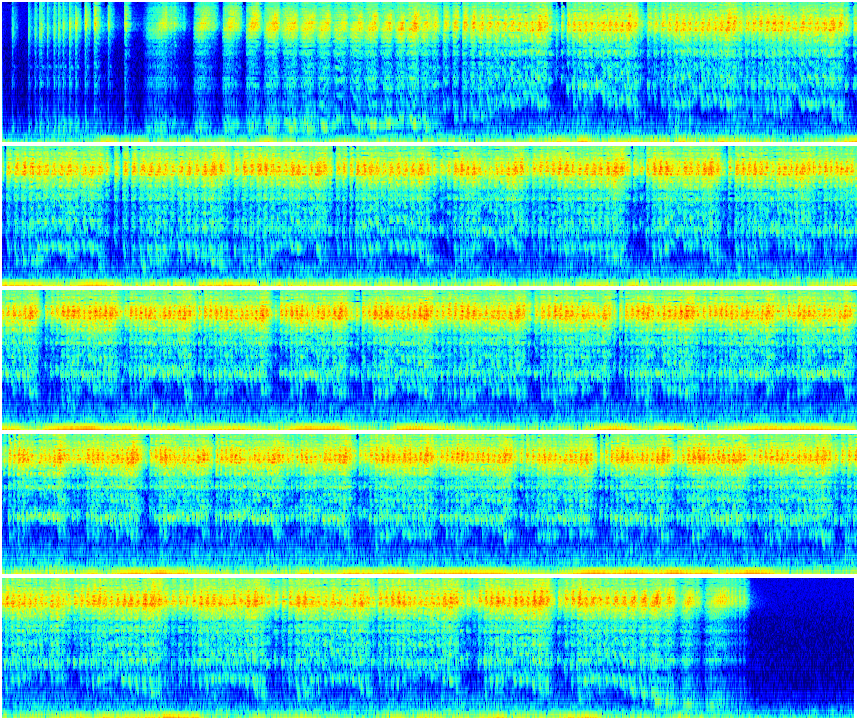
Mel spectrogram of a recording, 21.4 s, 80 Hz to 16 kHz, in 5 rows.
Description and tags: A recording of a broken elliptical exercise machine. Recorded with a Zoom H4 on 27 May 2013 in Neskowin, OR, USA.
